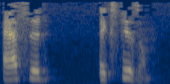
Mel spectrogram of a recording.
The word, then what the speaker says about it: asceticism: A-S-C-E-T-I-C-I-S-M. It's pronounced acid extism. It's a tough one.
